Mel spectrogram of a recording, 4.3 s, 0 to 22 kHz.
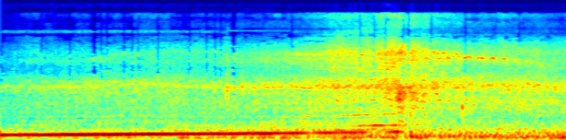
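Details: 1998 Nissan Skyline R34 25GT, RB25DE NEO converted to turbo (OP6 turbo, Nistune ECU, 3-inch exhaust), street driving with heel-toe; oil pressure still above 4. Smooth, even note climbing cleanly under throttle then easing off, no knocks or rattles; healthy acceleration.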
